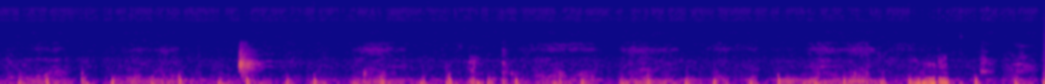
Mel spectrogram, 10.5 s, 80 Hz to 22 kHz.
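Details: Loud, fast heartbeat at roughly 90 beats a minute, heard as repeated low thumps, with the stomach growling along with it in intermittent gurgles; a rapid heartbeat.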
